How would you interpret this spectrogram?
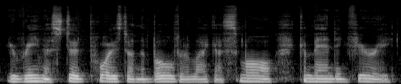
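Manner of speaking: plain reading voice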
